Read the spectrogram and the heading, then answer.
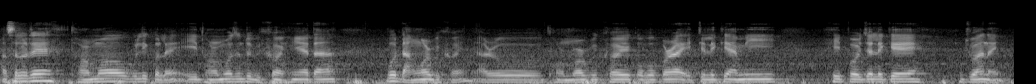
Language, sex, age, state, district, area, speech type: Assamese, male, 30-45, Assam, Goalpara, urban, spontaneous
